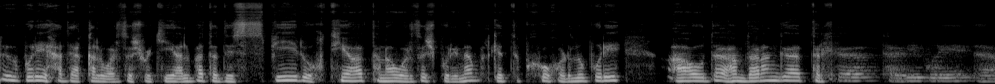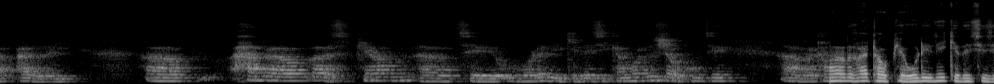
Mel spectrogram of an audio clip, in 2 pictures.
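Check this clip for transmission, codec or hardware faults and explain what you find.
One fault stands out. A switch to a distant microphone runs from 8.32 s to 18.25 s. The close microphone's feed likely dropped out, leaving a pickup farther away. The speech abruptly turns roomy, hollow and thinner in the bass, falls about 10 dB, and carries background noise roughly 30 dB below it, then snaps back.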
